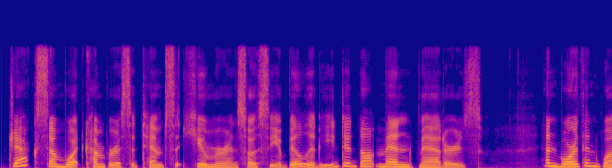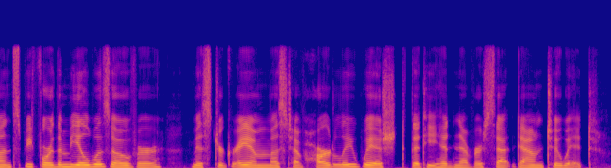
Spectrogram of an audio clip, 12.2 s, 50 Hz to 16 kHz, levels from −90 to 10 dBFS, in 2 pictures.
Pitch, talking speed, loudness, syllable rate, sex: 195 Hz, 170 wpm, -18 LUFS, 4.8 syllables/s, female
